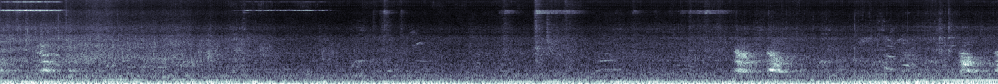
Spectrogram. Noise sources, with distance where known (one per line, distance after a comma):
non-machinery impact, near
person or small group talking, far
dog barking or whining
